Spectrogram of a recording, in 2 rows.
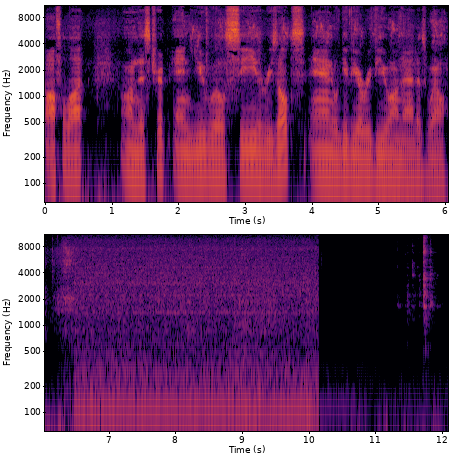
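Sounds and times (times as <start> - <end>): pickup engine idling: 6.5 - 10.2.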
